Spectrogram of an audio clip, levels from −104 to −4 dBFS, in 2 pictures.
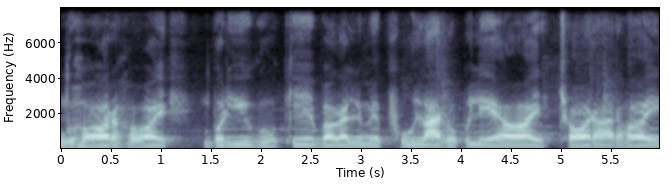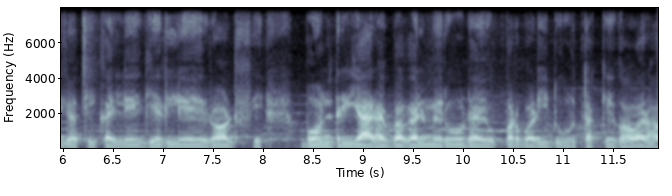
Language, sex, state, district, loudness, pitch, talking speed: Maithili, male, Bihar, Samastipur, -22 LUFS, 125 Hz, 160 wpm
